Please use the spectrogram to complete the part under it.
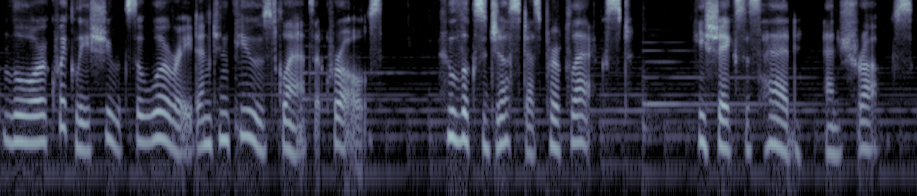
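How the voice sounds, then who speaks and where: Lady narrator for an audio drama, low voice, slow measured reading, bit of music behind. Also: dark tone.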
